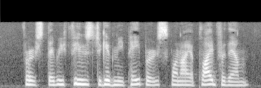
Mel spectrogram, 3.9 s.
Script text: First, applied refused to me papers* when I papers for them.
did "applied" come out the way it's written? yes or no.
no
